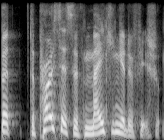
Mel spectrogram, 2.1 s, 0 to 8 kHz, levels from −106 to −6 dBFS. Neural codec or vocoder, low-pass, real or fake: none; 7.2 kHz; real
